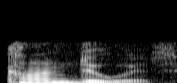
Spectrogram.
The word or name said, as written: conduit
